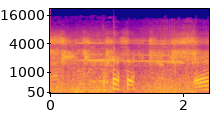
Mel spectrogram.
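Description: Short, broken fragments of speech over a steady noisy background with music.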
